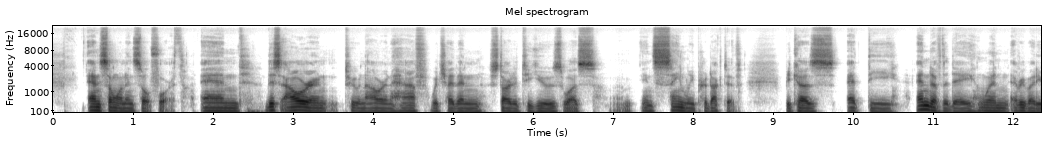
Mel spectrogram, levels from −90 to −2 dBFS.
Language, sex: English, male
